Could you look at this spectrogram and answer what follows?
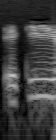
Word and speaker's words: Icke: Well, I don't know if you are familiar with David Icke or David Icke, I guess. It's like I've heard it pronounced both ways, I-C-K-E.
